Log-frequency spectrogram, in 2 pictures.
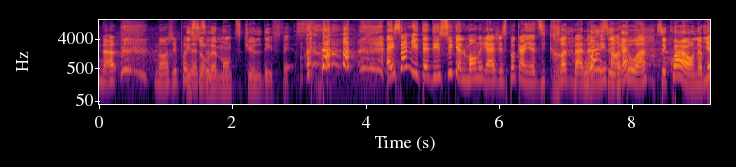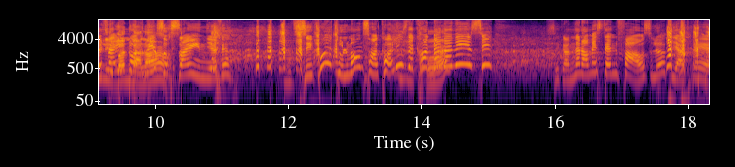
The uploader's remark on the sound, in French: lors de ce LIVE au Lion d'Or de Montréal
